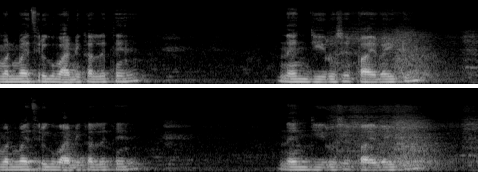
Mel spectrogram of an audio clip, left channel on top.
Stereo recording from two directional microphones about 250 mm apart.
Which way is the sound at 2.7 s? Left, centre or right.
Left.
